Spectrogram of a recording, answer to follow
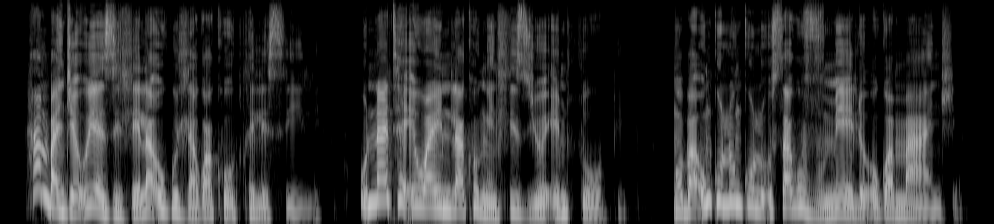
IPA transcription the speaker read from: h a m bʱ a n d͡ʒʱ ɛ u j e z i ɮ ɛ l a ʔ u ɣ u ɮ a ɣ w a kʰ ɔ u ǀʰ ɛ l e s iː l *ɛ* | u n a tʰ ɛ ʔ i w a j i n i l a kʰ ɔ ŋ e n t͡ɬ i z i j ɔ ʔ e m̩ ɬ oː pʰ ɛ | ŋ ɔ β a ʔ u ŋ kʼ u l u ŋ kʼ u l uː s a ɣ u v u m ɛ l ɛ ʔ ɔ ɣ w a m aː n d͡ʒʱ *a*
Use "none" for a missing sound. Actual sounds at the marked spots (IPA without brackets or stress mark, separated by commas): ɛ, ɛ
